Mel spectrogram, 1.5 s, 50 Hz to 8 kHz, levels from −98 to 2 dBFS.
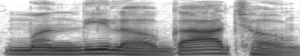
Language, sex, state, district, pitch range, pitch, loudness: Magahi, male, Bihar, Jamui, 115-140 Hz, 130 Hz, -20 LUFS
